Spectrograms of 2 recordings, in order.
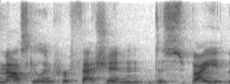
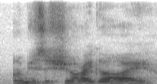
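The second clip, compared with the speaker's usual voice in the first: mock shy guy; 2 semitones higher, slower than usual. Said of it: "mocking a fake shy guy".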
